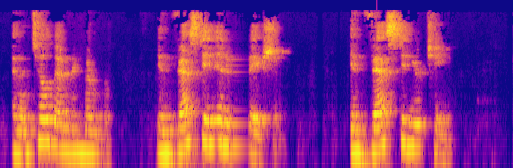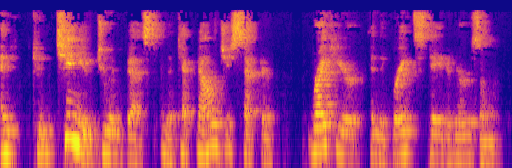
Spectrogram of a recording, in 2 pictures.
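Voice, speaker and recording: The woman's voice is somewhat breathy. She talks fairly slowly, with lively intonation. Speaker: podcast host, executive coach. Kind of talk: scripted intro and outro.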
